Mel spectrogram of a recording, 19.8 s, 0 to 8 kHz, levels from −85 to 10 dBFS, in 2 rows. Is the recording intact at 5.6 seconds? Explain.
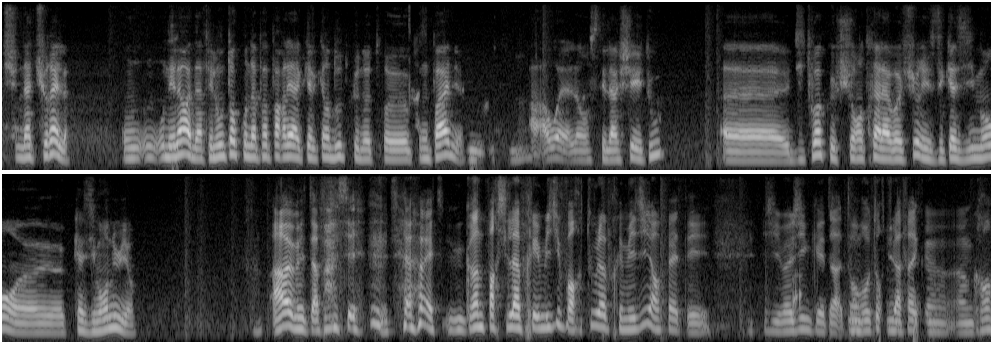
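Yes, the speech at 5.6 s is intact, with no fault at that moment; the call microphone processing it passes through keeps everything below 8 kHz and trims only the lowest bass, as such processing normally does.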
